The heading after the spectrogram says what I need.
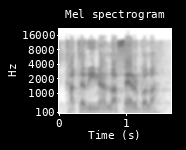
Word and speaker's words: Caterina La Fergola: I want to say, to hearken back to my roots, the full and proper pronunciation of her name is Caterina La Fergola.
